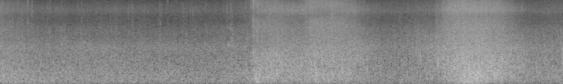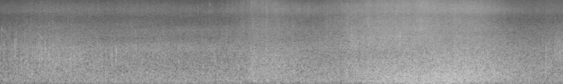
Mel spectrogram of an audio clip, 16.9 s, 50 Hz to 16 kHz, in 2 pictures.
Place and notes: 椰油村, Koto island - sound of the waves
sound of the waves
Zoom H2n MS +XY
Taitung County, Taiwan, 29 October 2014, 08:11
